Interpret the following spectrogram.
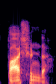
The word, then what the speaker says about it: Pakhanda: The word Pakhanda used in this verse is sometimes pronounced as Pashanda.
